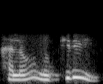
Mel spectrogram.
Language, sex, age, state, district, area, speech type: Bengali, female, 18-30, West Bengal, Kolkata, urban, conversation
